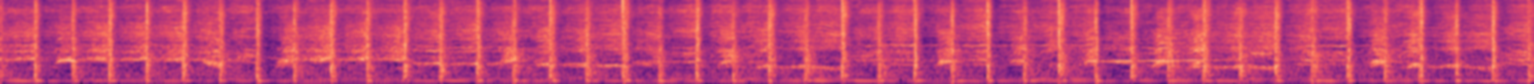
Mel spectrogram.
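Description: A powwow drum group striking a large hide-covered powwow drum together in a fast, steady beat while the men sing a chicken dance song over it, their voices rising and falling.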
